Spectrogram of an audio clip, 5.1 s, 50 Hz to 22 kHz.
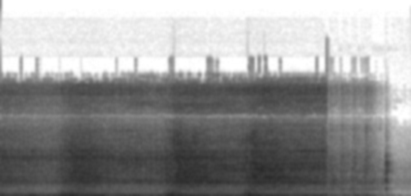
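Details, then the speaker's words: Suzuki GS550T, engine still cold, first start after 10 years with freshly cleaned carbs: it blips up and settles, firing on all cylinders and pulling cleanly before shutoff. The idle was left as set; normal running. "I'm actually quite happy with the uh the idol on us I'm just gonna leave the way it is because it's really hard to get at the uh The Idler adjuster is it's in here all the way back the engine's still cold"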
